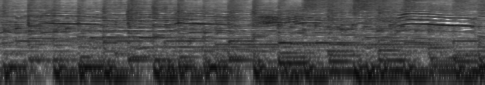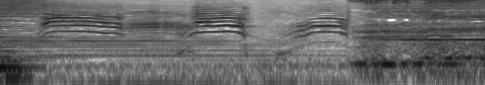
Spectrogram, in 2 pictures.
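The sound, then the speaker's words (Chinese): Cats living in a historic palace complex in Beijing meowing: several drawn-out, wailing meows that rise and fall in pitch, loud and clear, following a dense, busy stretch of background sound. “就连单院长都夸他们，故宫里的猫是有尊严的活着。”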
